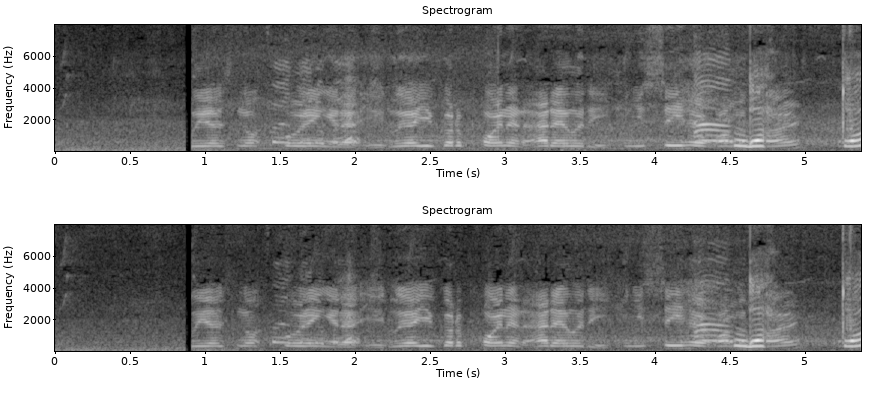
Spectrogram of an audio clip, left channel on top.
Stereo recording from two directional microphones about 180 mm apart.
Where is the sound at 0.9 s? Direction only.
15° left (ahead or behind).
